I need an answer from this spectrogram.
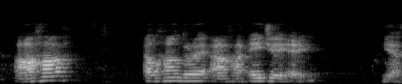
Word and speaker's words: Aja: Anna how do you say aha alejandre aha Aja yeah say AA ah ah take anyway uh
